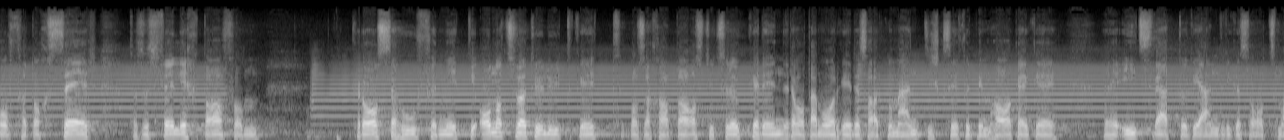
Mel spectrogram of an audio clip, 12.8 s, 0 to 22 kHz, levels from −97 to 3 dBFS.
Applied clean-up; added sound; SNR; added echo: none; Trumpet; 15 dB; none.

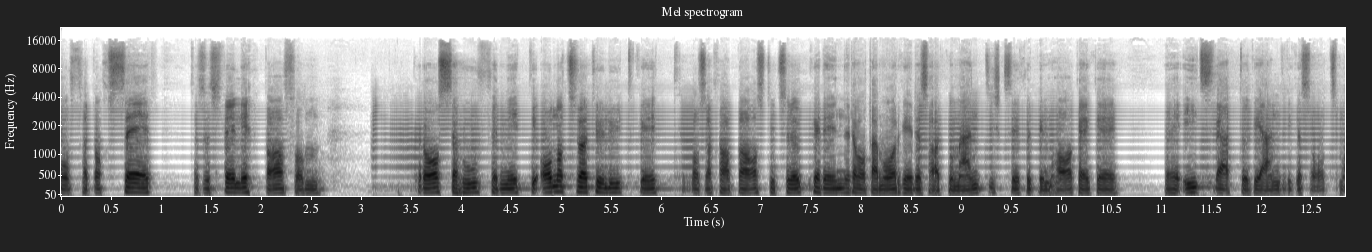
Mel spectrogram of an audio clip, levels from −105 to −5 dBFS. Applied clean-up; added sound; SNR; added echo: neural mask model RNNoise.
